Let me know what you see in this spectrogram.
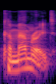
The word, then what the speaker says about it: commemorate: to commemorate，哎，这个单词 commemorate 表示纪念啊，纪念什么事情啊，什么抗战纪念啦，就用这个单词 commemorate，重音在第二个音节上 m 上面啊，不要念成 commemorate，这不好听的，是 commemorate， commemorate 表示纪念。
